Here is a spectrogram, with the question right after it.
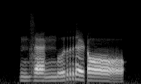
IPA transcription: n z æ ŋ ʊ r ɛ ɽ ɔ

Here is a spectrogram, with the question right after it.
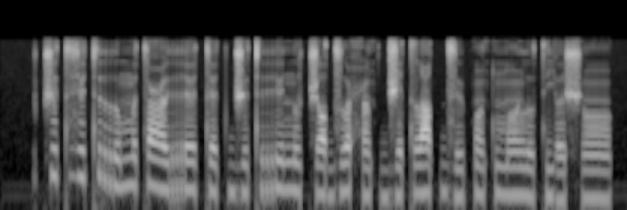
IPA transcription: t͡ʃ ʉ˦ t z y˦ t r u˨ m ɵ˦ t ʕ ʉ˨ r ø˦˨ t ø˨ t d͡ʒ ʉ˨ t r y˦ n u˨ t͡ʃ ɔ˨ d͡z u˦ ħ õ˨ t d͡ʒ e˨ t l ɑ˦ t d͡z ʉ˨ p õ˦ t m õ˦ l u˨ t j ɵ˨ ʃ õ˦

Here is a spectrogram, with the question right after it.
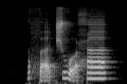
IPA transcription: f a̰ t͡ʃ v ɔ̰ ħ a

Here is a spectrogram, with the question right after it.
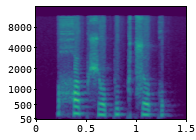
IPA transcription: χ o k ʃ o p u k t͡s o k

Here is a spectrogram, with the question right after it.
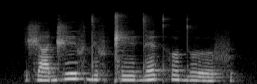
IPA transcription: ʃ a d͡ʒ ɪː f d ɪ f ǁ ɪː d ɛ t̪ʰ o d̪ ʊː f

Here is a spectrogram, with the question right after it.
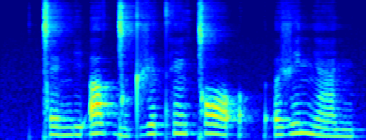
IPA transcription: ǀ e˨ ŋ i˨ ʔ a˦ lˠ ɡ͡ǀ ə̃˨ t ʒ ɪ˦ t̪ʰ ẽ˦ ǀ ɔ˦˨ ʔ | ʔ ə˨ ʒ i˦ nʲ æ̃˨ nʲ

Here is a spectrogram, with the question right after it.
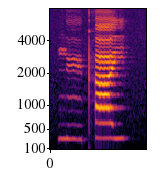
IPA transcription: ŋ yː˧ pʰ aː˥ j

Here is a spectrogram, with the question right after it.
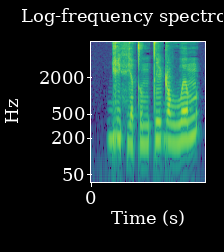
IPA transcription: ɡ i fʲ ɑ t̪ ʊ m t̪ i ɖ ɔ v w ə m

